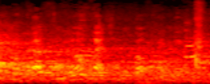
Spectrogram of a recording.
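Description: Indistinct chatter of many voices echoing in a gymnasium, with a single sharp knock near the end.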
